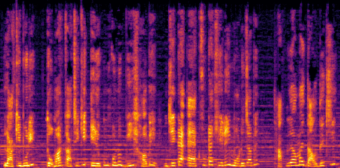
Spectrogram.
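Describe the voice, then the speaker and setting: A woman voicing a vain, selfish younger sister who talks in a shrill, bossy, scornful way. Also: fast talker, dark tone, faint music behind, close to an everyday voice. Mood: scheming.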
